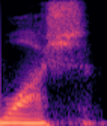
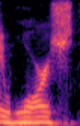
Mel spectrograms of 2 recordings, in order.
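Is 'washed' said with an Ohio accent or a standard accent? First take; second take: standard; Ohio. First: It is said with a standard, non-regional accent. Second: It is said with an Ohio regional accent. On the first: "instead of washed" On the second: "I got an Ohio accent. I say washed"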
